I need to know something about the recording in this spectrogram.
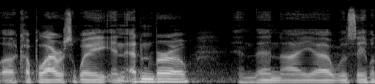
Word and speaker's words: Edinburgh: Well, we actually went to the place you're trying to pronounce is Edinburgh.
